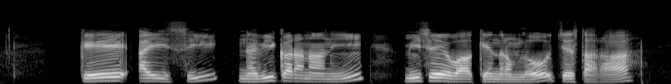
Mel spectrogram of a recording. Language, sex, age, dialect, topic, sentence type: Telugu, male, 31-35, Central/Coastal, banking, question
